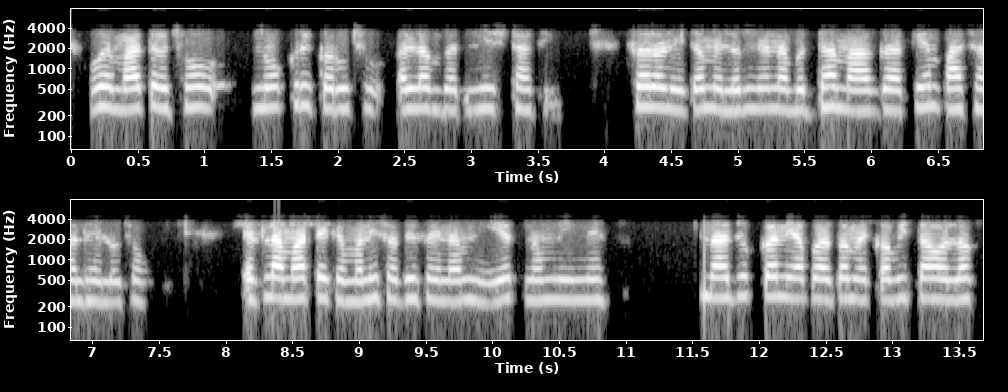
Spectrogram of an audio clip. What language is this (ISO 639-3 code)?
guj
